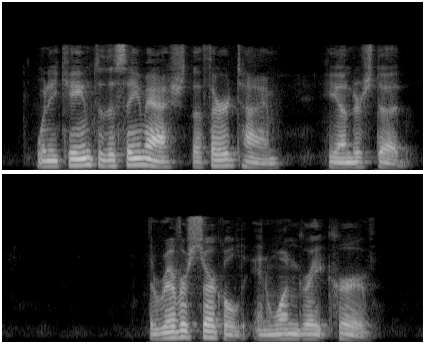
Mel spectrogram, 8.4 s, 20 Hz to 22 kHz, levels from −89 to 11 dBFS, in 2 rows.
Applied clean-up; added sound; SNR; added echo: none; none; none; none.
